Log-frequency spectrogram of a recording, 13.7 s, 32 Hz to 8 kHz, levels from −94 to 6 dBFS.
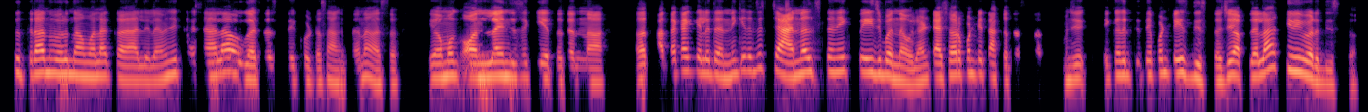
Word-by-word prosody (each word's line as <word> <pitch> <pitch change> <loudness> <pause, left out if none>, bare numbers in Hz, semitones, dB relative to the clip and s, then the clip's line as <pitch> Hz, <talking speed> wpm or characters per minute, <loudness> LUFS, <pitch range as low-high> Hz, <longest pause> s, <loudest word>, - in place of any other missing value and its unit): सूत्रांवरून 210 0 +1
आम्हाला 190 -1 0
कळालेलं 155 -2 -2
आहे, 160 - -5
म्हणजे 205 +3 -2
कशाला 190 +4 0
उगाचच 160 -3 -2
ते 155 - -8
खोटं 140 -3 -8
सांगता 135 -3 -8
ना 180 -1 -4
असं 130 0 -7 0.3
किंवा 175 0 0
मग 190 0 0
ऑनलाईन 185 +2 +6
जसं 180 0 -5
की 175 - -2
येतं, 165 -3 -3
त्यांना 145 -2 -2 0.6
आता 170 +5 -2
काय 240 0 +4
केलं 225 -3 -2
त्यांनी 195 0 -2
की 245 - -5
त्यांचे 245 +3 -5
चॅनल्स 220 0 +6
त्यांनी 235 -1 -1
एक 240 - -3
पेज 225 -2 +3
बनवलं 155 -9 0
आणि 155 +3 -2
त्याच्यावर 200 +3 +4
पण 215 -1 -4
ते - - -1
टाकत 175 -4 -3
असतात. - - -19 0.2
म्हणजे 160 +2 -4 0.2
एकंदरीत 195 +4 -3
तिथे 190 +2 -6
पण 220 0 -2
तेच 215 -1 +3
दिसतं, 160 -4 -3
जे 195 +6 +2
आपल्याला 190 +7 +4
टीव्हीवर 230 - +4
दिसतं. 125 - -13
185 Hz, 200 wpm, -23 LUFS, 160-210 Hz, 0.6 s, ऑनलाईन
